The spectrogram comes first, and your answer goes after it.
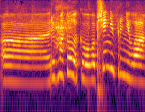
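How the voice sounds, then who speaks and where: High pitch from a woman, with ordinary variation in pitch. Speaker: vlogger. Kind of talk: casual vlog chat, personal story. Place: home room. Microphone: phone near.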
